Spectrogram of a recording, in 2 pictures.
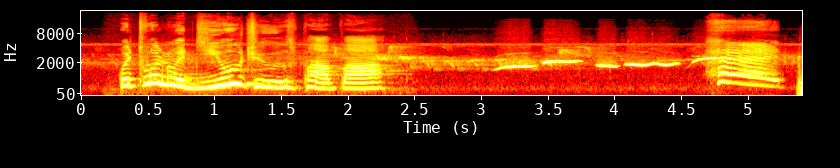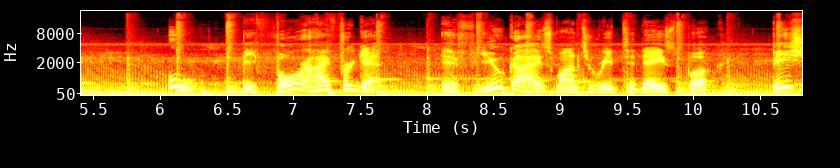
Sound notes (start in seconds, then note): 3.0 whistles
